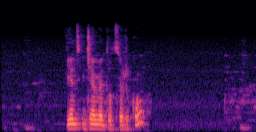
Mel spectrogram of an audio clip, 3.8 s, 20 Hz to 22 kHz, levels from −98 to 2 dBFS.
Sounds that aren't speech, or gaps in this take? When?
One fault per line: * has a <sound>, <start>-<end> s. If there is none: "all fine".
all fine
